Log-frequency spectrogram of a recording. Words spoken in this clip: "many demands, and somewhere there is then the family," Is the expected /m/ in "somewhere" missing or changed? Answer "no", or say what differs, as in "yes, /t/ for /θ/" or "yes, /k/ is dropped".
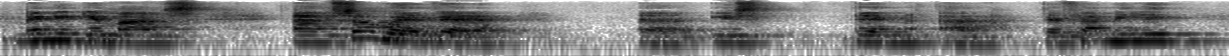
yes, /m/ is dropped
